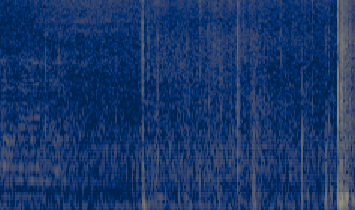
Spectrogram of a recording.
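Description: Near silence, with a few faint, short taps about a second in and again near the end, typical of a football being kicked and players running on an indoor artificial pitch.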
